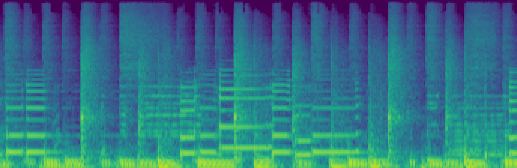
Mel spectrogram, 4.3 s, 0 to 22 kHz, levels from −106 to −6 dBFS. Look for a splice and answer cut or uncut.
uncut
